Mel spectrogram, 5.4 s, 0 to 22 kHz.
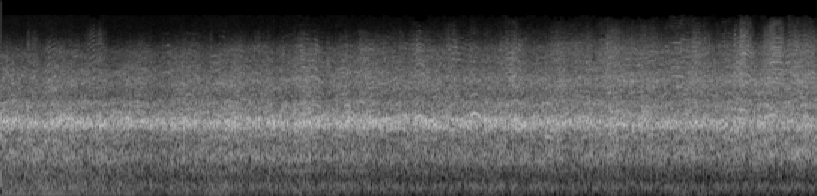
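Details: A huge flock of snow geese at Montezuma, New York, on 7 March 2022 near the peak of migration. A dense, unbroken chorus of high, nasal honks and yelps blends into one steady roar.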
